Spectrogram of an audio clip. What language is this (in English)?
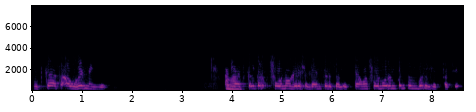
Marathi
